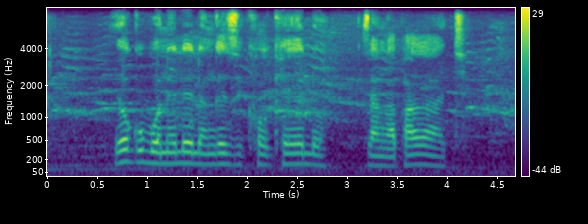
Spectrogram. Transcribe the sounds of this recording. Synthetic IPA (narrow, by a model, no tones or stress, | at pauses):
jok̬ʼuɓɔnɛlɛlaŋezikʰɔkʰɛlɔ | zaŋapʰak̬aːtʰi̥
